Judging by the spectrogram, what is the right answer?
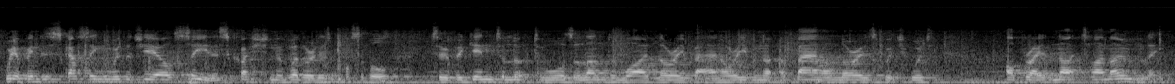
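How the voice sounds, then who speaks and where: A man's voice: on the low side, level tone, moderate pace. A man explaining points in a considered way at a public meeting. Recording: noisy echoey hall, distant mic.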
